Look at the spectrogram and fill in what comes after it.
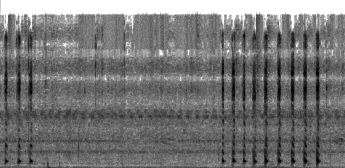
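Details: After rain, a small toad hunting ants near a house and garden calls in two bursts: three brief clicking notes, a pause of about two seconds, then a faster string of eight regular croaks, with low background hum.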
